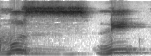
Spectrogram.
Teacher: ज़ा सिटी के साथ पढ़ा जाएगा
